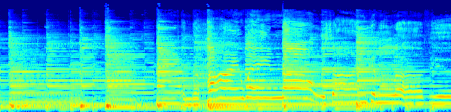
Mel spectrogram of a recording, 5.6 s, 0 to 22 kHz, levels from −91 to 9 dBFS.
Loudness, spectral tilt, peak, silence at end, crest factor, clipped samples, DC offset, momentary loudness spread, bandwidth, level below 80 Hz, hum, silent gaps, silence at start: -23 LUFS; -4.5 dB/octave; -10 dBFS; 0 s; 14 dB; under 0.1%; under 0.1%; 7 LU; 16.5 kHz; -54 dBFS; none; none; 0 s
